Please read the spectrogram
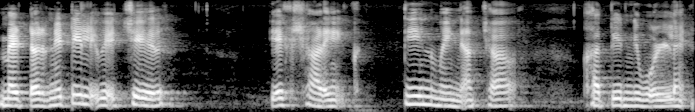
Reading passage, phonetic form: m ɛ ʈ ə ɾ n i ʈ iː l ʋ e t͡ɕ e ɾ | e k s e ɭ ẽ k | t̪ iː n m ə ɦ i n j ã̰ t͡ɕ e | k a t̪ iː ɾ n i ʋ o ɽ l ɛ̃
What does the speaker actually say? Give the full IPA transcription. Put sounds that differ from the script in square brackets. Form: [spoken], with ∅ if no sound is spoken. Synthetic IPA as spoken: m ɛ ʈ ə ɾ n i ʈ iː l ʋ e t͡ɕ e ɾ | e k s [a] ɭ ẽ k | t̪ iː n m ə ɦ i n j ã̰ t͡ɕ [a] | [kʰ] a t̪ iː ɾ n i ʋ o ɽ l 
